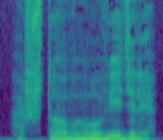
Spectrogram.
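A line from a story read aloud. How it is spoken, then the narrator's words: Barely audible breath. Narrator (Russian): еле слышно выдохнул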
